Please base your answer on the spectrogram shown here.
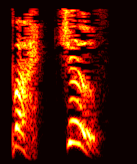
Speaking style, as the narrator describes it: cried my client

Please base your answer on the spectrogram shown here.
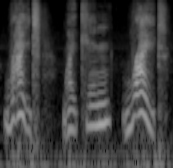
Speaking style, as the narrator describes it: cried Tom Canty

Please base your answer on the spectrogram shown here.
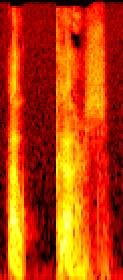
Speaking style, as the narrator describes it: said Beetle uneasily

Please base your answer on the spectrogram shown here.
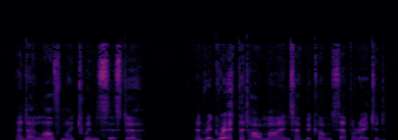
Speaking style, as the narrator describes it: she continued sadly

